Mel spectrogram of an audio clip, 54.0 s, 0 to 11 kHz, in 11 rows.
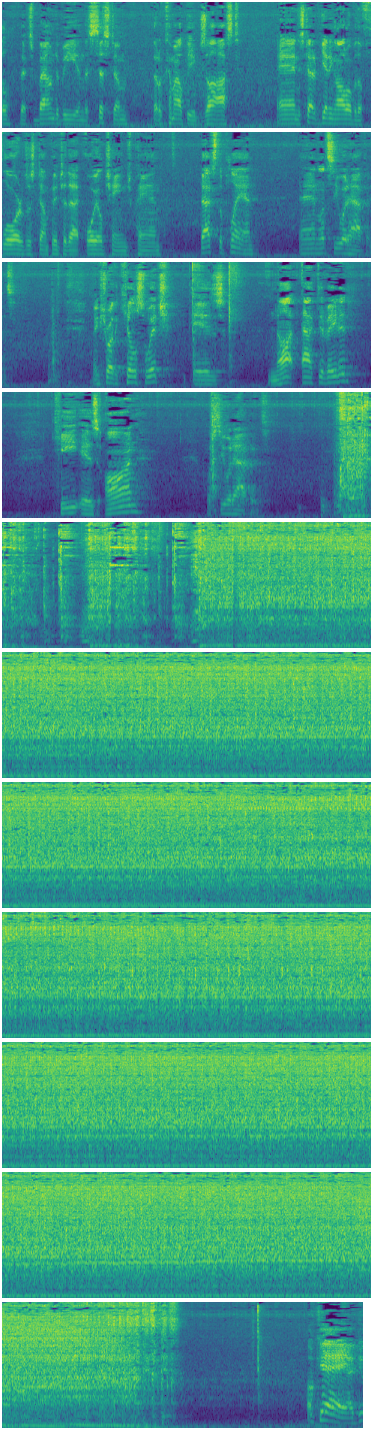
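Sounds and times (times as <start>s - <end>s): two-stroke engine sputtering and idling: 20.8s - 21.6s, 22.2s - 51.6s.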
